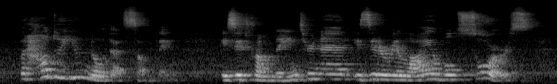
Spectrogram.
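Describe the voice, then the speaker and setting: A woman is speaking. Audible room echo and noticeable background noise fill the recording. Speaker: librarian. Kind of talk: lecture. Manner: loud. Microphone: no microphone, room sound.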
